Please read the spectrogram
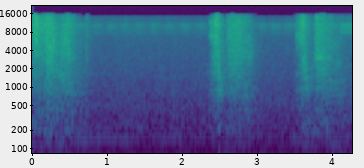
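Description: Kitchen knife slicing through ripe tomatoes on a cutting board, three separate slicing strokes with short pauses between.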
